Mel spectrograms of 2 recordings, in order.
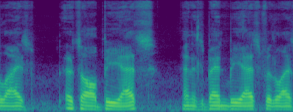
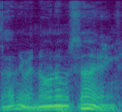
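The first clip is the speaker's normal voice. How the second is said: put-on quiet mutter; 3 dB quieter than usual. Retelling a line muttered under the breath: muttering under breath like Joe Biden. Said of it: "really quietly under his breath".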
